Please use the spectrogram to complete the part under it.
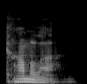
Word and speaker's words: Kamala: Our guest today is Amy Kamala.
